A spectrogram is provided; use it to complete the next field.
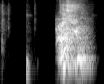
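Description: sneeze

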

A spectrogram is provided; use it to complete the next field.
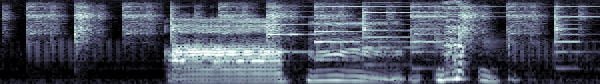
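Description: phone ringtone ringing

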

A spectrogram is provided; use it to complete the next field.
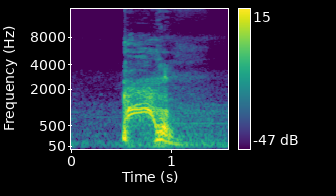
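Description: cough

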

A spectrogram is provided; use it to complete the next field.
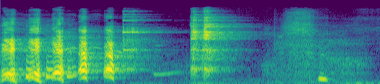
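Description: glasses clinking

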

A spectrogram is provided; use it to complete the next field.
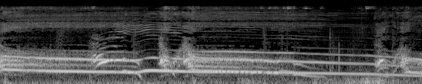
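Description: dog howling

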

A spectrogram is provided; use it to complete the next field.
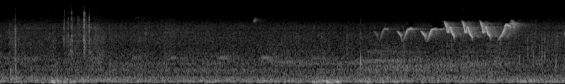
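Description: yellow warbler song

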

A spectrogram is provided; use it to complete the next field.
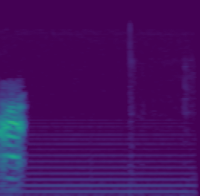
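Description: parrot squawking

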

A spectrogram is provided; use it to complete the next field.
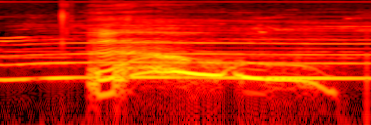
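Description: wolf howl sound effect

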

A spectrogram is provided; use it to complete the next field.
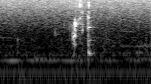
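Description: sipping beer

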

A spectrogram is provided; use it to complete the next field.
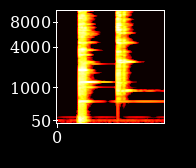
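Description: wine glasses clinking

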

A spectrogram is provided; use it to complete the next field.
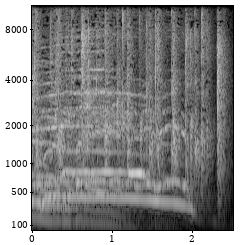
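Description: small group clapping

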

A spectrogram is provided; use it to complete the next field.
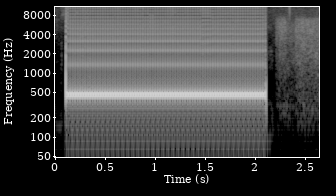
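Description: telephone dial tone

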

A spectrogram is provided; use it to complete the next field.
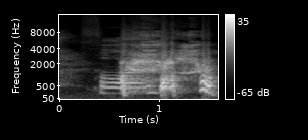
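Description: cough and throat clearing

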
